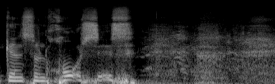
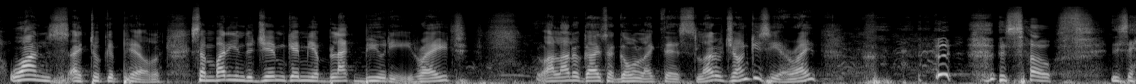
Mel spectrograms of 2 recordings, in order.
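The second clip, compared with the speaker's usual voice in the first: usual speaking voice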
